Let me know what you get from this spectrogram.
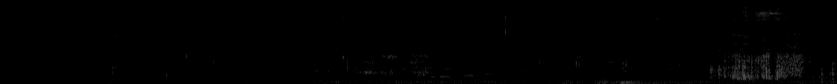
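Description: Quiet close-up chewing and small wet mouth clicks of someone eating rice by hand, with a louder stretch of about a second near the end.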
